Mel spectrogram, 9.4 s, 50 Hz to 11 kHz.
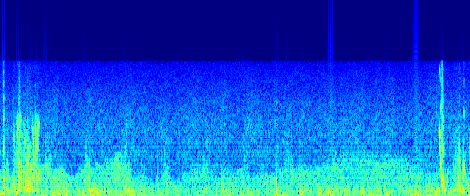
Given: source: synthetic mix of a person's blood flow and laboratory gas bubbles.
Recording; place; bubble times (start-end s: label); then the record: Doppler ultrasound of blood flow; subclavian vein
0.00-0.14 s: bubbles
0.27-0.83 s: bubbles
8.79-8.98 s: bubbles
9.07-9.42 s: bubbles
From the record:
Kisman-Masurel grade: 222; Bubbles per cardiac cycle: several, 3 to 8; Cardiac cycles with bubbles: 10 to 50%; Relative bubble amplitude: moderate (0.250 to 0.450); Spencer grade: 2 (many but less than half of the cardiac periods contain bubble signals, singularly or in groups); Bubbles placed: anywhere in the cardiac cycle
